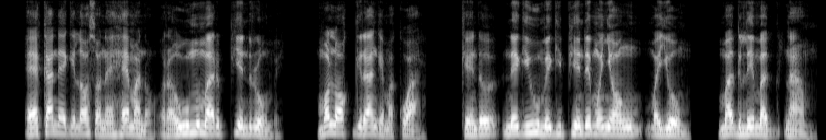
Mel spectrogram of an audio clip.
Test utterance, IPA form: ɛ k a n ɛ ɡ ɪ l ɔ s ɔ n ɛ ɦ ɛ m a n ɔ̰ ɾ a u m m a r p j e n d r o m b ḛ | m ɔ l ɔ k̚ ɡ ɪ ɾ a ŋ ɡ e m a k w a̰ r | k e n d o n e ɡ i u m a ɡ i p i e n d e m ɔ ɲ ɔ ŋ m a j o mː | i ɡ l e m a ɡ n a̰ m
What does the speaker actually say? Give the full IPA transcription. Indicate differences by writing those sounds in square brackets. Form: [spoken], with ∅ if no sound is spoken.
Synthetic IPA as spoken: ɛ k a n ɛ ɡ ɪ l ɔ s ɔ n ɛ ɦ ɛ m a n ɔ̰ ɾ a u m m a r p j e n d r o m b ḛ | m ɔ l ɔ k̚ ɡ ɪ ɾ a ŋ ɡ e m a k w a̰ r | k e n d o n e ɡ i u m [e] ɡ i p [j] e n d e m ɔ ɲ ɔ ŋ m a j o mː | [a] ɡ l e m a ɡ n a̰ m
